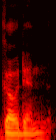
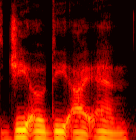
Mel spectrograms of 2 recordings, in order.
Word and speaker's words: Godin: Seth Godin, I think his last name is pronounced Godin. It's Godin.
